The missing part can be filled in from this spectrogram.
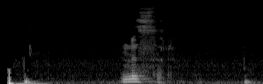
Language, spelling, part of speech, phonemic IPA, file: Arabic, مصر, proper noun / verb, /misˤr/, Ar-Misr2.oga
- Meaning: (proper noun) 1. Egypt (a country in North Africa and West Asia) 2. Cairo (the capital and largest city of Egypt); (verb) to make Egyptian, to Egyptianize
